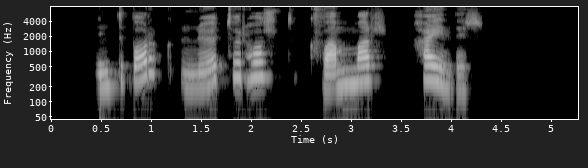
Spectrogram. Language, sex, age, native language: Icelandic, female, 40-49, Icelandic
